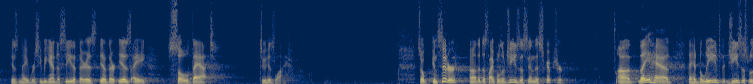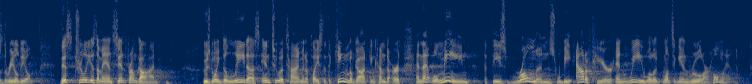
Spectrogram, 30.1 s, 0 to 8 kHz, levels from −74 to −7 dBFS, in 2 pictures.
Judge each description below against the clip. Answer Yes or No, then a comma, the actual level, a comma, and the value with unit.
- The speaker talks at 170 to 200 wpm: Yes, average, 175 wpm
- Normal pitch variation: Yes, average, 4.2 semitones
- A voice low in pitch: Yes, low, 130 Hz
